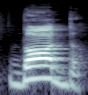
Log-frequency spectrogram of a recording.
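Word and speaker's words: ضاد: lui on va l'appeler DOD la même chose ici regardez j'écris d ici je mets un petit o en bas ici qui doit être subtile DOD DOD donc on a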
